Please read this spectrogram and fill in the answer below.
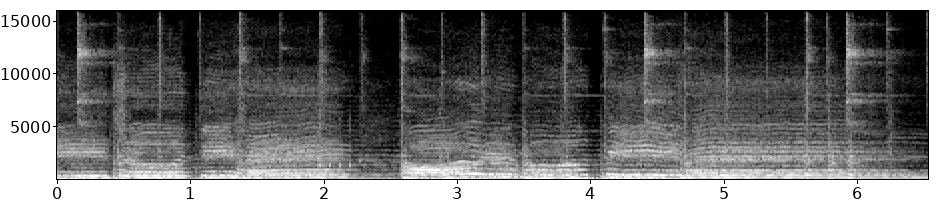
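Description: Mixed church choir singing a Hindi psalm together into microphones, accompanied by an electronic keyboard with sustained bass and a steady beat.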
